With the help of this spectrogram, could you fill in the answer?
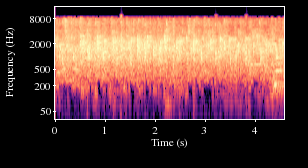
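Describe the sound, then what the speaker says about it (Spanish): A church congregation claps for the Lord during a sermon, a dense, steady wash of applause heard loud and close for the whole stretch, with no clear speech over it. "Démosle palmas al Señor."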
